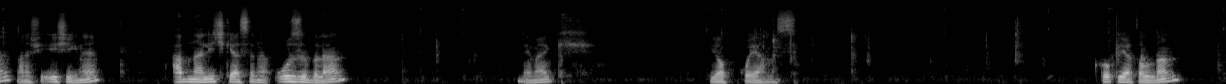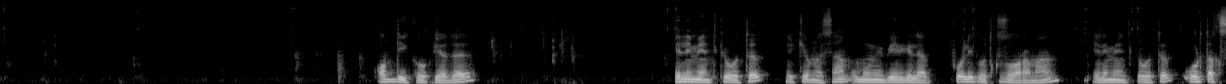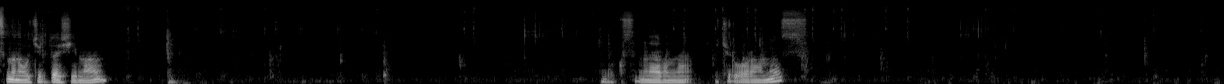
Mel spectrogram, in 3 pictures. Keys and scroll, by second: 8.8-10.5 typing, 13.3 e, 17.1 p, 17.8 z, 18.5 alt+a, 20.7 ctrl+a, 25.1 Delete, 30.6 Delete.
